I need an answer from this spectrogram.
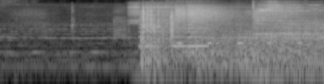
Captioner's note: door buzzes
